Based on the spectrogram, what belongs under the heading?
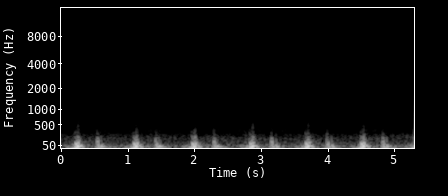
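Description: Steady paired lub-dub beats at about 70 a minute over the mitral area; normal heart sounds with no added noises.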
